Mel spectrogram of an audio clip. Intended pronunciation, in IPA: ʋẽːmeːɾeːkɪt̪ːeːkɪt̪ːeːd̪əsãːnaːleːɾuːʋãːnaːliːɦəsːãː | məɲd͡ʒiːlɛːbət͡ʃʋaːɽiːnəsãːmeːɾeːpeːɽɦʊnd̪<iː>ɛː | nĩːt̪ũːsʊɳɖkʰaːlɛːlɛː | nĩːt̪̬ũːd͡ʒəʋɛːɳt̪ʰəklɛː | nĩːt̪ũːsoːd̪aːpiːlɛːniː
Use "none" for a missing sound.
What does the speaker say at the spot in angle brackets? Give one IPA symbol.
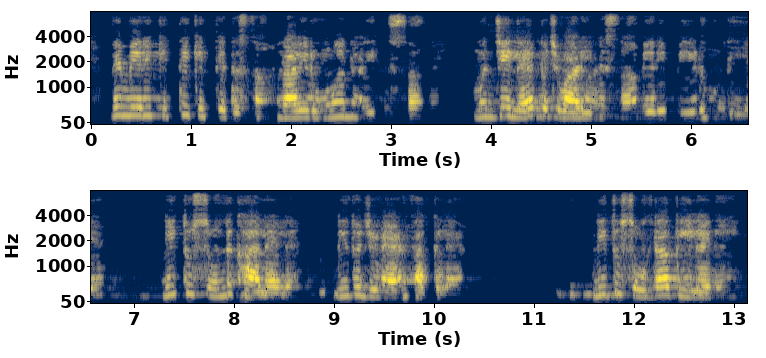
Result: iː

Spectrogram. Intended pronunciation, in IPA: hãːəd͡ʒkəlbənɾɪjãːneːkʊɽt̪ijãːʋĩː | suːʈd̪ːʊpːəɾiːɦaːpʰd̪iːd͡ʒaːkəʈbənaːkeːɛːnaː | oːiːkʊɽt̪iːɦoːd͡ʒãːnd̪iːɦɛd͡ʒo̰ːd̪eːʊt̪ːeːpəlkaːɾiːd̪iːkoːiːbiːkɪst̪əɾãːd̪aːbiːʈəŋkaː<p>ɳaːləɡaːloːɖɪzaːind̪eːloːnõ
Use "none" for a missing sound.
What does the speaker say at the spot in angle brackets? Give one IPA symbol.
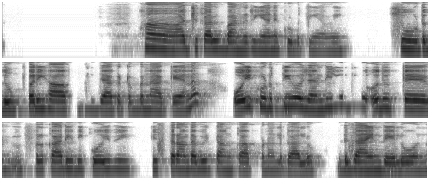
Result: p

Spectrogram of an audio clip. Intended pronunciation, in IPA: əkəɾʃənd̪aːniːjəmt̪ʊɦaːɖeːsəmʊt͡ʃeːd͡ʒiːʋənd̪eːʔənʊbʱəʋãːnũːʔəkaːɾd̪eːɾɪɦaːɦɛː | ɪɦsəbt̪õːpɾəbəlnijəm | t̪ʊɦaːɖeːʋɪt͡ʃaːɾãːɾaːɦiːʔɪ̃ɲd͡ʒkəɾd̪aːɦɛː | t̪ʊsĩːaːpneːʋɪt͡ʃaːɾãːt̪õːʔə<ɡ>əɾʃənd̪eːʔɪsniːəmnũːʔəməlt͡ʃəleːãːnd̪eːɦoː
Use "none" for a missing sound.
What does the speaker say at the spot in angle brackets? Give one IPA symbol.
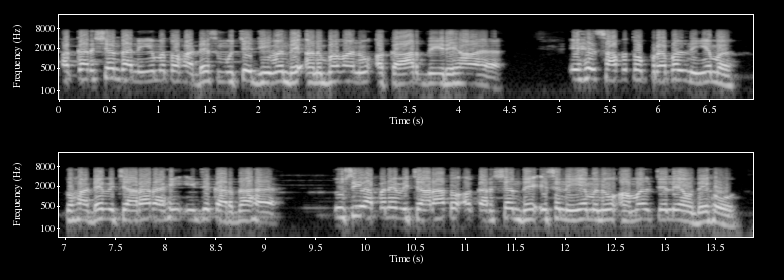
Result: k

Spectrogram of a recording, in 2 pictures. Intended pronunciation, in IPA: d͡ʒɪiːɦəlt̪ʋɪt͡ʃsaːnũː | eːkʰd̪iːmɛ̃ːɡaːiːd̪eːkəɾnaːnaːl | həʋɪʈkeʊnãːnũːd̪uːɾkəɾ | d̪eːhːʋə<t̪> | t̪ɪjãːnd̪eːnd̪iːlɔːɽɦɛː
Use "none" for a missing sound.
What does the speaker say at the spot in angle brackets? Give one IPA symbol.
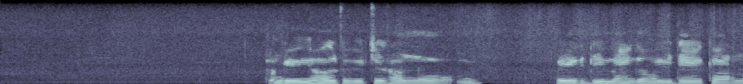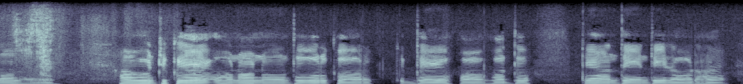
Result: d̪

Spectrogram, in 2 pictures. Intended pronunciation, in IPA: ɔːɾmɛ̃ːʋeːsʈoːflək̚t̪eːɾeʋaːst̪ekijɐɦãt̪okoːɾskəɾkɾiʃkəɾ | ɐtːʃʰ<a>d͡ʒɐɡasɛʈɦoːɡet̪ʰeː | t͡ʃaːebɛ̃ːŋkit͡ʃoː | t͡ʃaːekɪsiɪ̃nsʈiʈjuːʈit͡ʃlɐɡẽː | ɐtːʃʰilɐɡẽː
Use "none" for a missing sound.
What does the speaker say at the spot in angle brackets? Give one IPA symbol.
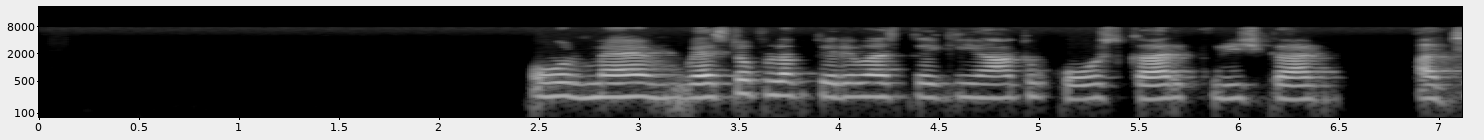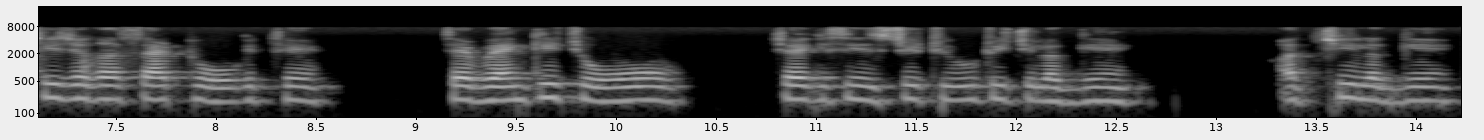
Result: i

